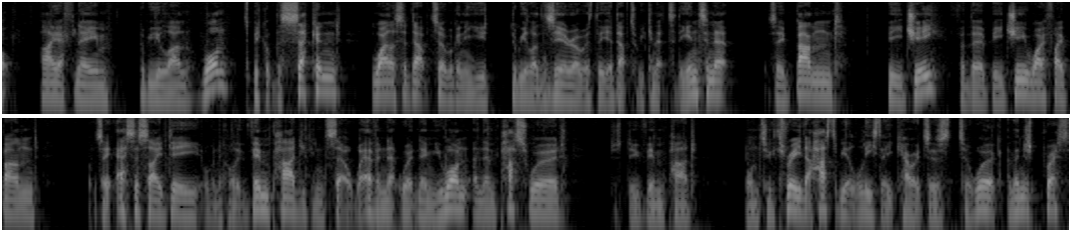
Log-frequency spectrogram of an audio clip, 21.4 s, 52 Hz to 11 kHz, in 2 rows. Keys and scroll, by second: 0.0-2.8 typing, 7.6-9.9 typing, 11.2-19.3 typing.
